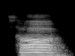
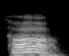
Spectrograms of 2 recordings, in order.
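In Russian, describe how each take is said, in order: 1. Низкий тон с небольшим придыханием. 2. Низкий тон с небольшим придыханием.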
